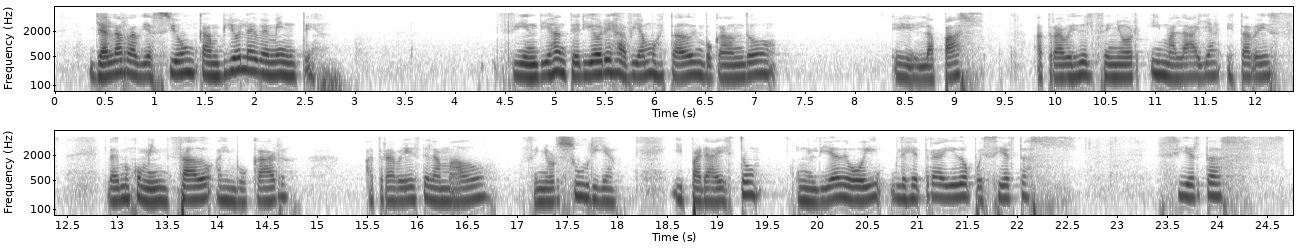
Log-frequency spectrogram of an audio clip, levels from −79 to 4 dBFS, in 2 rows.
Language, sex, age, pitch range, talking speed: Spanish, female, 40-59, 160-190 Hz, 115 wpm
